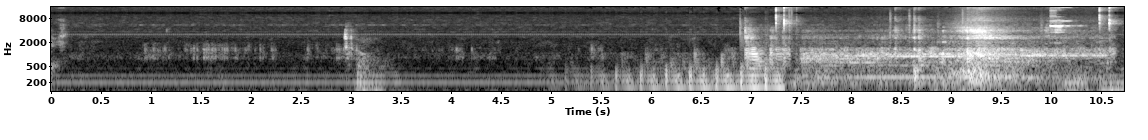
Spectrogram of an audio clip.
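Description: A low steady hum for the first half, with one brief sound about three seconds in. A film soundtrack then starts playing from the media player about halfway through and grows louder.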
